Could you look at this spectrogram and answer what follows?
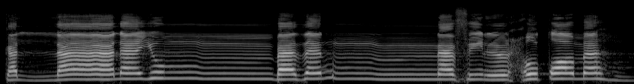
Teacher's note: ہم نے کلا کے لام کو کچھ کھینچا ہے، ایک الف کی مقدار یعنی 2 حرکت کی مقدار میں ہم نے اس کو دراز کیا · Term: الف مدہ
